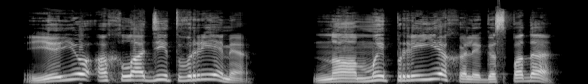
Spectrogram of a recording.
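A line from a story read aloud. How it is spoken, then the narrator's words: Old man's snort. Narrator (Russian): хмыкнул старый генерал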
